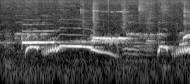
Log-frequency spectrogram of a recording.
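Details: Bangkok zebra dove song used as a lure: a quiet, drawn-out coo sliding gradually downward, overlapped by rising rolled notes and a faint hiss in the background.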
